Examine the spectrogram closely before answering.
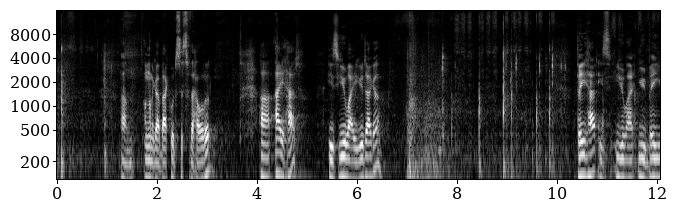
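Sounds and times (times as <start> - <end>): chalk tapping and scratching: 0.0 - 1.6, 7.7 - 12.0.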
